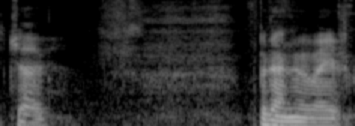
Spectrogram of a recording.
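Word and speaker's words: Sjoerd: say his name before i think it's joe de boer obviously it's got a scandinavian spelling s-j-o-e-r-d but i looked up the translation i'm sure it's joe but anyway if not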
